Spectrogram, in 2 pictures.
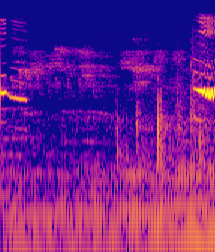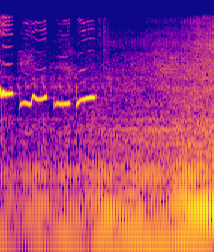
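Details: Cream-vented bulbul in lively, varied singing mixed with chattering, used as a lure recording: a few slurred whistled phrases, short wavering notes in quick succession after a lead note, faint low hum and rising hiss behind.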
